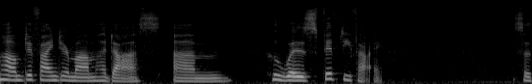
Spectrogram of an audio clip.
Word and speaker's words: Hadas: You were 37, came home to find that your mom, Hadas.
